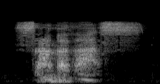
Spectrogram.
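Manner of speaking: put-on throaty, sinister old witch whisper. Reading the old woman's words to frightened George, throaty witch whisper. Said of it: "The old hag grinned, / that she was a witch? / The old hag grinned, / You mustn't be frightened of your old [name], / and all at once she was leaning forward in her chair and whispering in a throaty s".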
